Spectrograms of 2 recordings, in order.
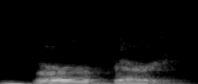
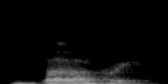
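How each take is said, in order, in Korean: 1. 미국식 억양이에요. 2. 영국식 억양이에요. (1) "미국 사람들은 다 이렇게 익숙하기 때문에 그럼 버버리를 어떻게 할까요?" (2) "영국식 영어는 Burberry 이렇게 합니다"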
